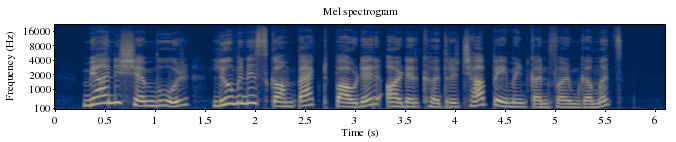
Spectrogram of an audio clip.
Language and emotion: Kashmiri, neutral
